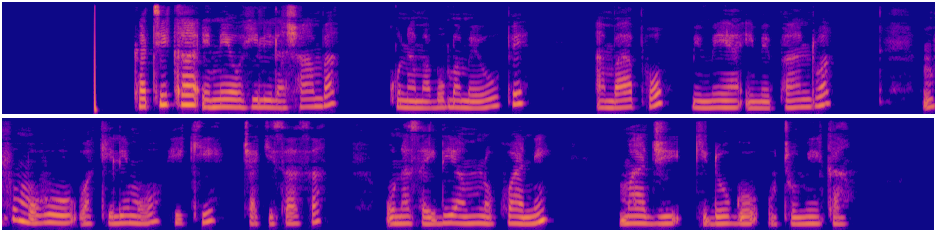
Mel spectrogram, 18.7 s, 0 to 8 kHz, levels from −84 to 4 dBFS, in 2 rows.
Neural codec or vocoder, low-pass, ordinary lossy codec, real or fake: none; 7.2 kHz; AAC, 48 kbps; real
